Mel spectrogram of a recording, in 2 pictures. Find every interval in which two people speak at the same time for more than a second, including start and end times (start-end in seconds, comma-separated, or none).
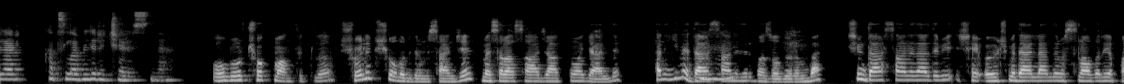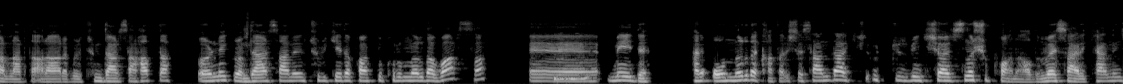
none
